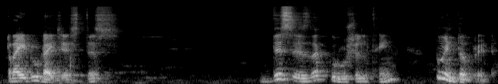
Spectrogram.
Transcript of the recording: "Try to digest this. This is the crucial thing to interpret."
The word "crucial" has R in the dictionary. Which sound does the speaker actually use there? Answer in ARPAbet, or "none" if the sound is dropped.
R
